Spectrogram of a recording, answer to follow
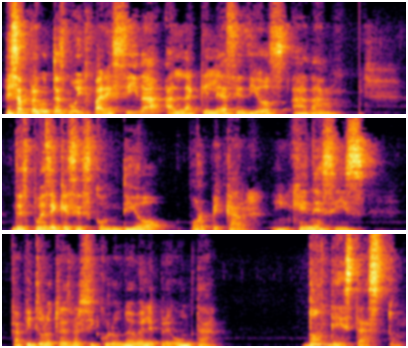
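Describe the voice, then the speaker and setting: A man in his thirties preaching a soft, earnest, reflective devotional sermon. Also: on the high side, unhurried, reverberant.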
